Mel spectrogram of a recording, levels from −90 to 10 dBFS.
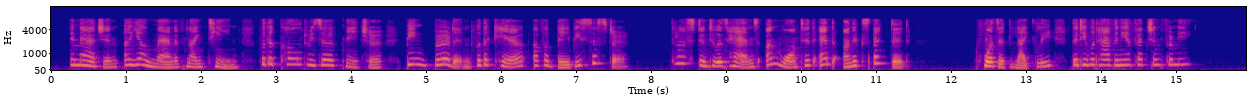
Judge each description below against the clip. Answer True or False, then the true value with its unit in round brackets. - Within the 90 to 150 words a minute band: True (145 wpm)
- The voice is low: False (285 Hz)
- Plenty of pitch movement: True (7.9 semitones)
